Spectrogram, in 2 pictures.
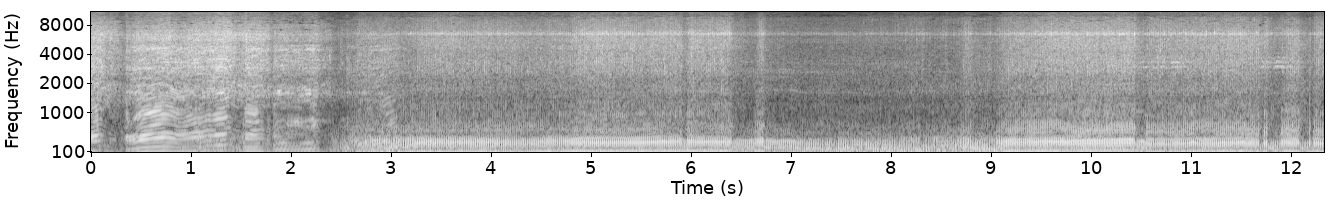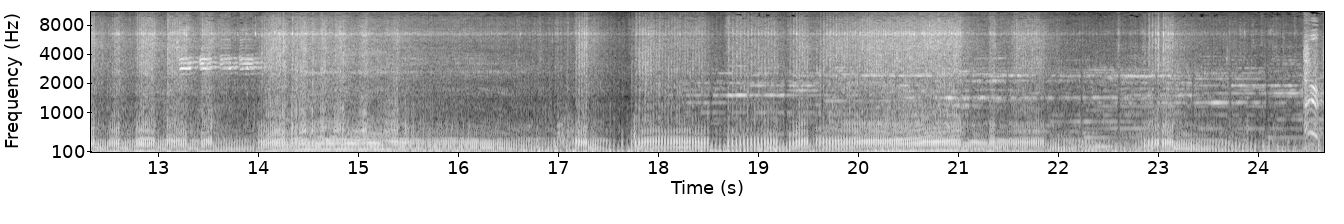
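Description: An enduro motorcycle engine revs hard and continuously under throttle, loud and close, with rising and falling pitch and mechanical clatter throughout.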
